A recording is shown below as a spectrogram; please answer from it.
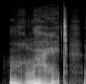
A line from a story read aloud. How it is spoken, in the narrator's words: Aginin said hoarsely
